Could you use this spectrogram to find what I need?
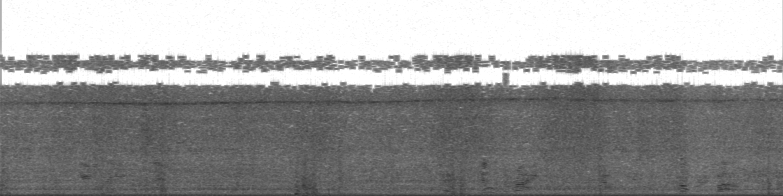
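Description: An elderly woman talks nearby.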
